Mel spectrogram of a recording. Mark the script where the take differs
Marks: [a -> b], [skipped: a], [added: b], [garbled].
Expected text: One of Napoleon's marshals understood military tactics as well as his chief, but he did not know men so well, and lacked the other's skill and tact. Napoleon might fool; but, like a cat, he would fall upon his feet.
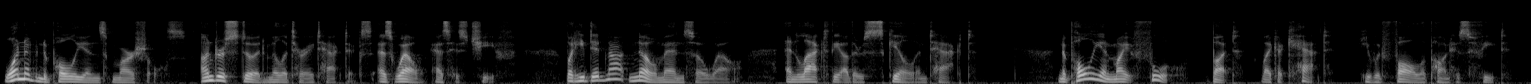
One of Napoleon's marshals understood military tactics as well as his chief, but he did not know men so well, and lacked the other's skill and tact. Napoleon might fool; but, like a cat, he would fall upon his feet.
